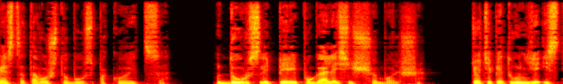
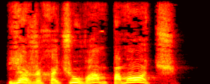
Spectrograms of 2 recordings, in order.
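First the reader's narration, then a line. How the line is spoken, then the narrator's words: Roaring like wounded hippo. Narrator (Russian): Взревев, как раненый гиппопотам, дядя Вернон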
